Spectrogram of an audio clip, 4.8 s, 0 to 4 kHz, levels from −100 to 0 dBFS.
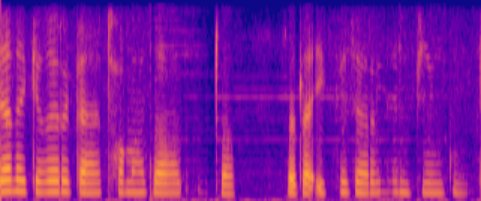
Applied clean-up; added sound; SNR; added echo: neural separator model SepFormer WHAM!.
